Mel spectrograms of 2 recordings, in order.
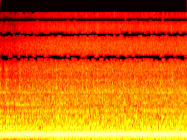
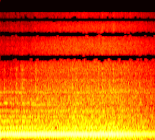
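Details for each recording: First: Attic fan motor running briefly; the earlier clanking isn't heard, but a loud constant low hum remains. Frame and blades look fine, so the motor is the most likely cause and is to be replaced. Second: Attic fan after its noisy motor was replaced (it had been clanking loudly at night), heard at power-up; a steady, even low hum with no rattle, ticking or scraping, and the new motor runs clean.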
